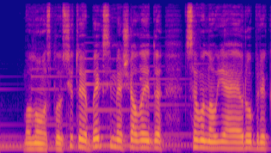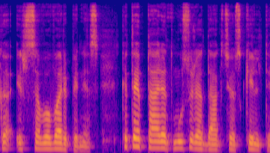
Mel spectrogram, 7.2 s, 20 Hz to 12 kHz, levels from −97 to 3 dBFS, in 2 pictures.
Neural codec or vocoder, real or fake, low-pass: none; real; 10.8 kHz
